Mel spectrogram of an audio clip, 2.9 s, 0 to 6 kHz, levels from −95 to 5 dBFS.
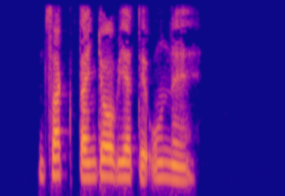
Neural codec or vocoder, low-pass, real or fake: none; 5.4 kHz; real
